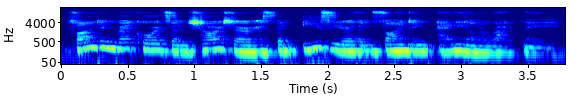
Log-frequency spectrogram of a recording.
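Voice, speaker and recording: A woman playing a composed female AI handler in a video game, speaking in a measured, formal and clinical way. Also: lowish voice, expressive, warm tone, echoey room, distant mic, lightly acted. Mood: measured briefing. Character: composed female AI handler briefing mercenary runners. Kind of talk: scripted video game cutscene dialogue.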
